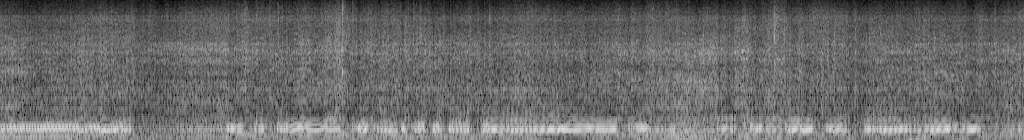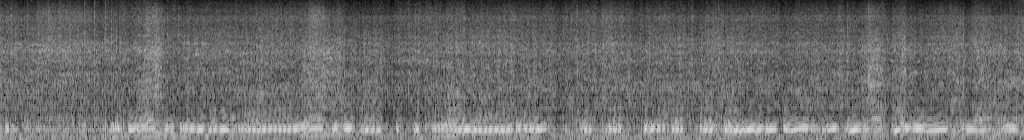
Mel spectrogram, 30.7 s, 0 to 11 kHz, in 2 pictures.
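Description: KTM 300 XC-W two-stroke engine heard from the rider's own bike, its note rising and falling constantly as the throttle is opened and closed, with a drop in level about two seconds in. Occasional knocks are heard over the engine.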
